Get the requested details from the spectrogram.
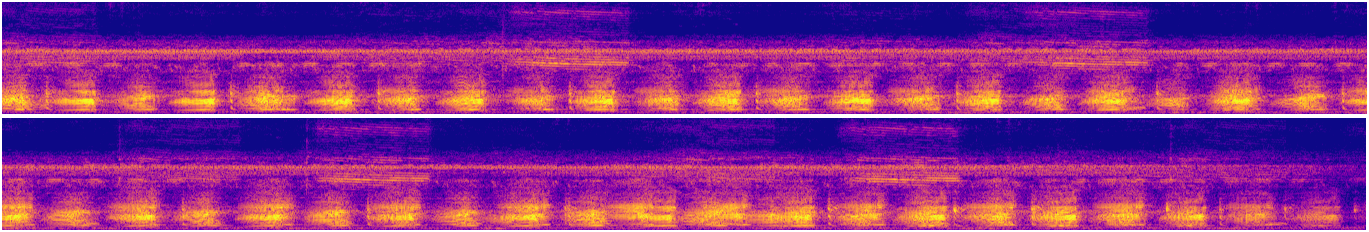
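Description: A tree frog gives a fast, steady run of harsh, clicking pulses, about two or three each second.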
